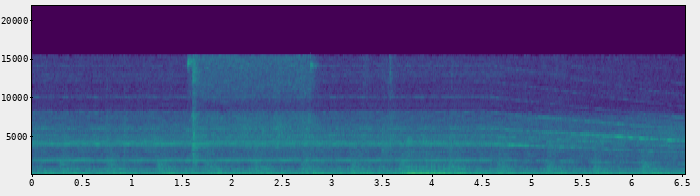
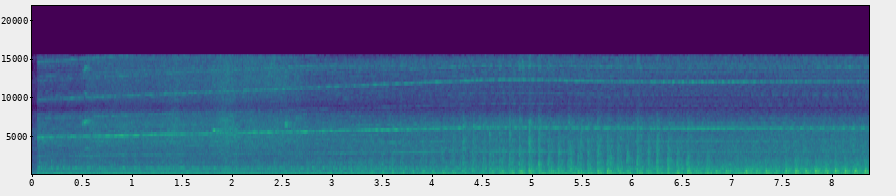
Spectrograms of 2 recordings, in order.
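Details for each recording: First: Side-door front-load washing machine after repair of hard vibration during spin: steady motor whir with even rhythm at maximum spin speed, no heavy thumping or vibration; normal spin cycle. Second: Front-load washing machine spinning up: heavy rhythmic thumping about three beats a second builds as the drum spins, the machine rocking because its feet were placed incorrectly.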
